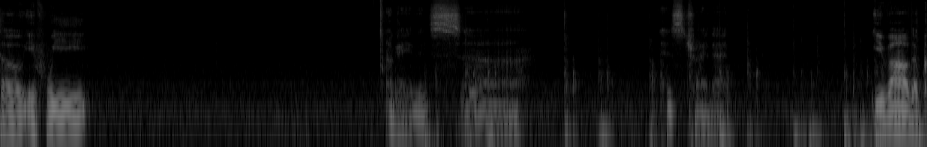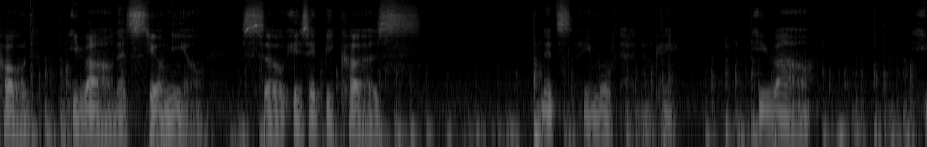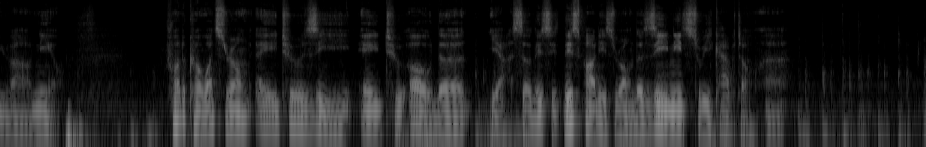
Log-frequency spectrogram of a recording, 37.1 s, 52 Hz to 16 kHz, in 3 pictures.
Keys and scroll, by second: 4.0 n, 6.5 u, 8.0 Tab, 9.2 Home, 9.5 Delete, 9.9 Home, 10.6 s, 10.8 s, 12.2 t, 14.5-24.2 typing, 20.9 Delete, 21.1 Delete, 25.7-28.3 typing, 30.0-31.7 typing, 32.7-35.3 typing, 36.1 Home, 36.4-37.0 typing, 36.7 Return.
